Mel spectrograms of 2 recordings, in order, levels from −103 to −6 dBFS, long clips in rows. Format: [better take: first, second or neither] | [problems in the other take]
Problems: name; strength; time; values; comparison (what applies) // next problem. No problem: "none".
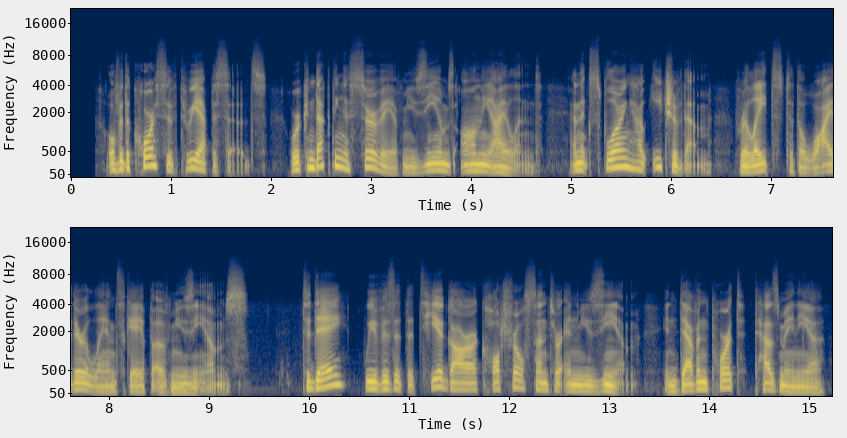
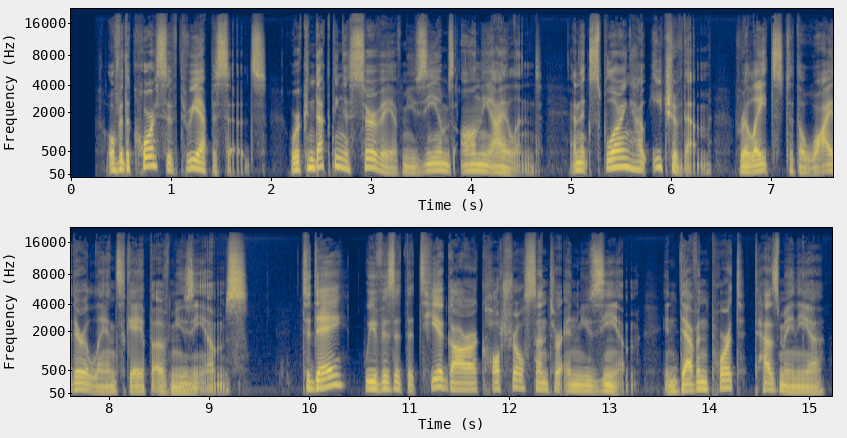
second | muffled; very; fading above 4 kHz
